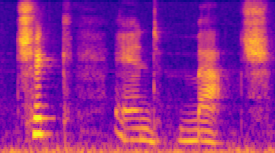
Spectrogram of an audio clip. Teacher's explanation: ch would be a voiceless post-alveolar affricate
